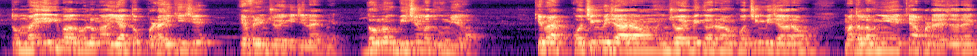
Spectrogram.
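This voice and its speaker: A young government engineer from Rajasthan, India, gives an earnest motivational talk with exam advice, repeating his points and mixing in English terms. His voice sits high, and the room is echoey.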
